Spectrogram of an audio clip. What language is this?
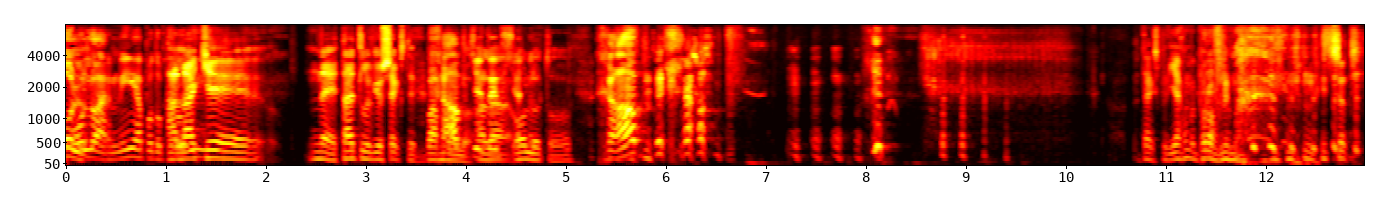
Greek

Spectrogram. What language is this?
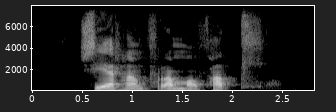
Icelandic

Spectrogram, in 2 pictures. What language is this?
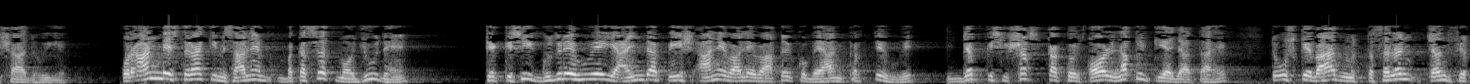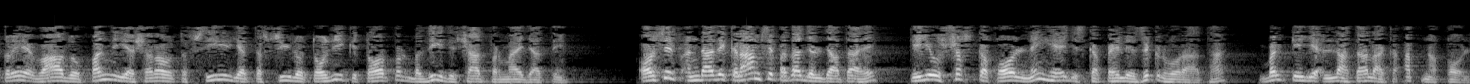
Urdu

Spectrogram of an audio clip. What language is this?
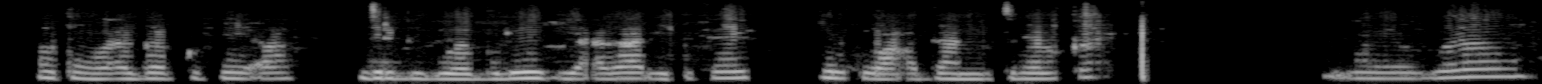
Somali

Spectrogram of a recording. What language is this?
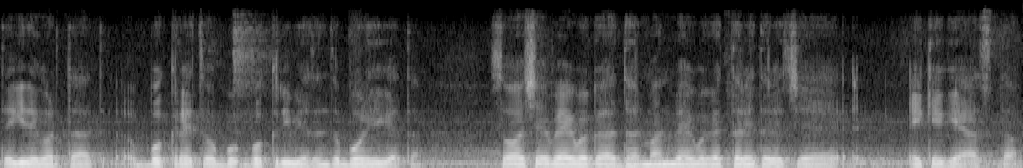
Konkani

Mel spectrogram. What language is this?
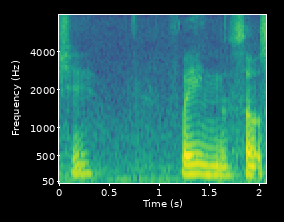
Portuguese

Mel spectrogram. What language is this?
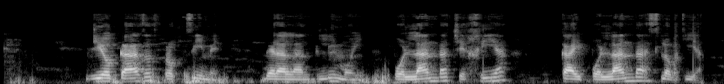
Esperanto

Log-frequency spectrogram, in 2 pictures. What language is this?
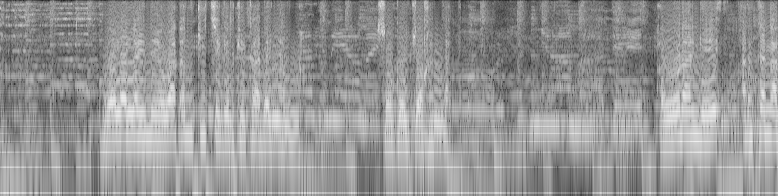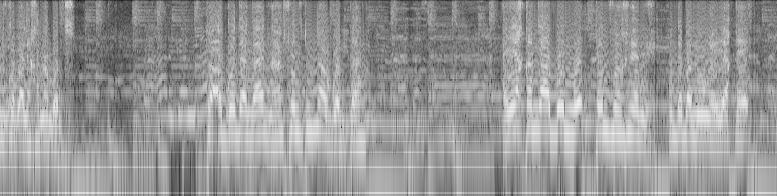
Serer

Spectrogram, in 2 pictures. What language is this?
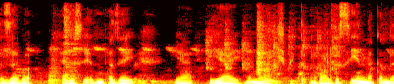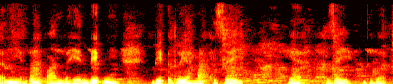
Manipuri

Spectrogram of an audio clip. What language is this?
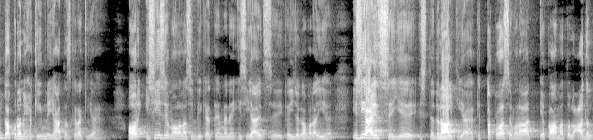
Urdu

